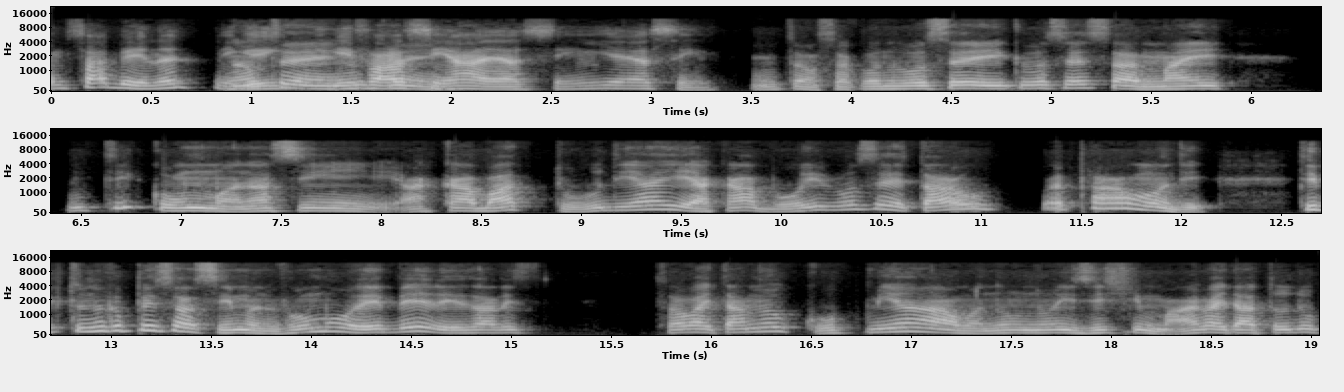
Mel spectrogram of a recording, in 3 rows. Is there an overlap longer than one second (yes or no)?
yes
